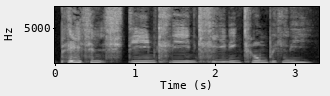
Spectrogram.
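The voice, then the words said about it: Scouse accent, John Bishop impression. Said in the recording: “imagine a Scouser trying to say that ... That was my John Bishop impression”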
